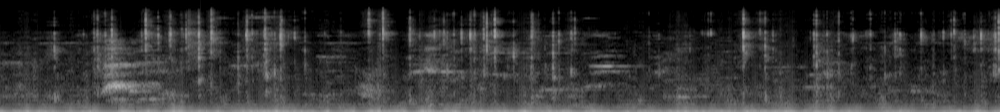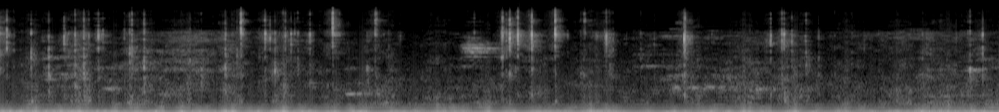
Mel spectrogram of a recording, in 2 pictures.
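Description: Keys on a keyboard click quickly in bursts.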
